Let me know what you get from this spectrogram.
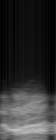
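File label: Speech, Russian, air traffic control; Digits; DCS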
